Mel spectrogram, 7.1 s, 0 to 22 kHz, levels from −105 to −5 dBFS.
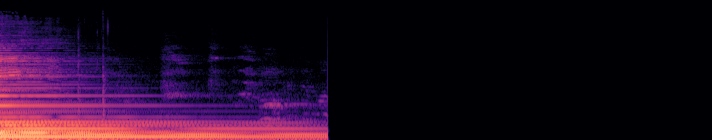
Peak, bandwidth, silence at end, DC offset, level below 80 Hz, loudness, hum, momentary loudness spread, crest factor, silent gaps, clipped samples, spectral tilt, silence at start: -10 dBFS; 4.9 kHz; 3.85 s; under 0.1%; -44 dBFS; -28 LUFS; none; 18 LU; 22 dB; none; under 0.1%; -10.5 dB/octave; 0 s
